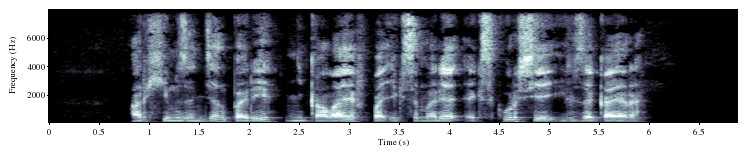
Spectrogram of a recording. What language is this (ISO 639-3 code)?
chv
